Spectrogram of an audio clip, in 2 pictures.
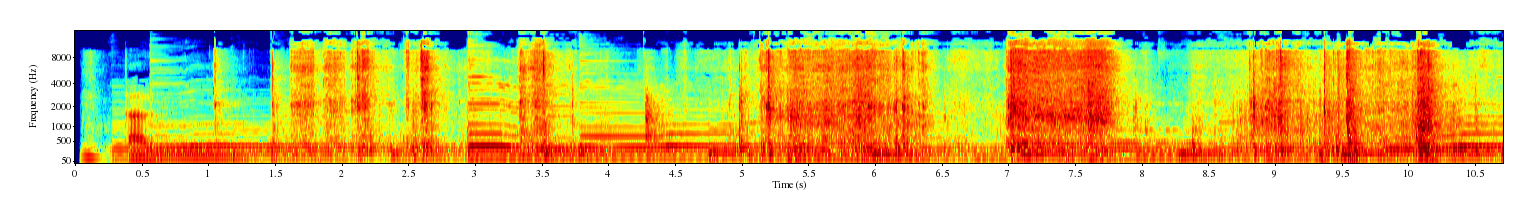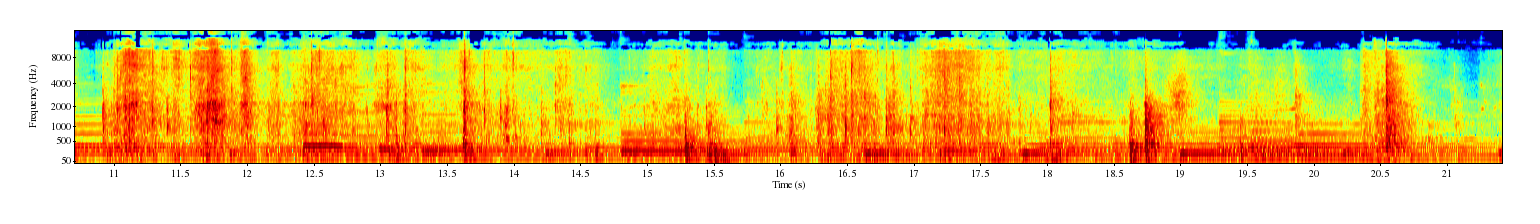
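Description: Background music playing throughout, over bursts of paper crinkling and tearing as a kraft-paper shipping bag is cut and ripped open. The loudest tearing comes about seven seconds in.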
